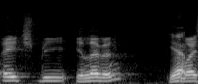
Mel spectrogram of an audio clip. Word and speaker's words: HB11: absolutely okay so the The Venture is called hb11 yeah am I saying it correctly hb11 energy yeah uh and it's about Fusion nuclear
